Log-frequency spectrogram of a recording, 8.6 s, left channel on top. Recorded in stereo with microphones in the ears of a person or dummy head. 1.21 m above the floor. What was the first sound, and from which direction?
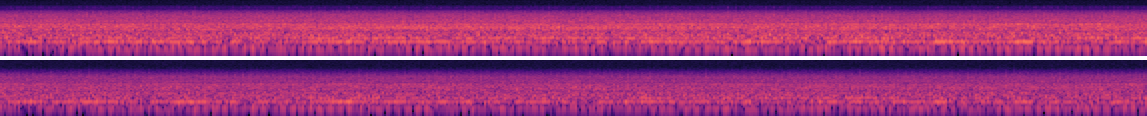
Only background noise.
